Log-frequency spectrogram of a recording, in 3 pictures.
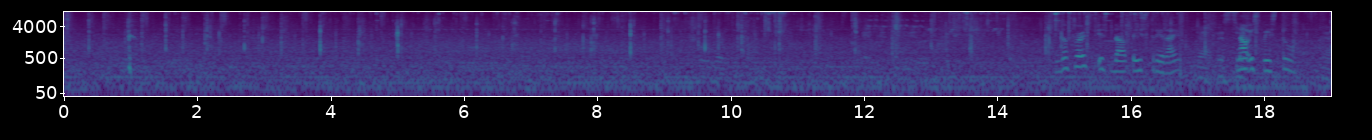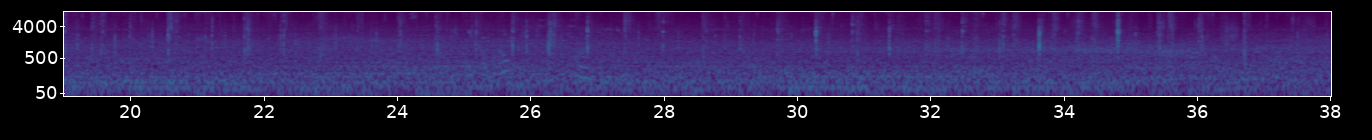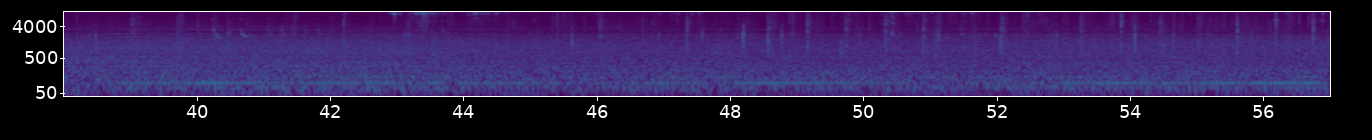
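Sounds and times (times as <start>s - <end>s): footsteps: 0.0s - 40.6s, 41.2s - 57.0s.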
